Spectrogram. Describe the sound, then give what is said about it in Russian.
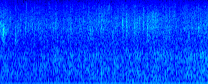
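Rain falls in a steady, soft hiss that stays faint and unbroken throughout, with no talk. “Дождь идет.”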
